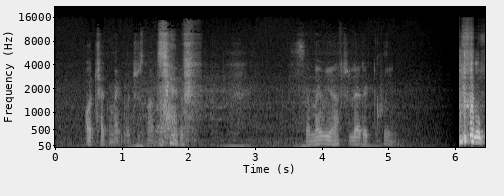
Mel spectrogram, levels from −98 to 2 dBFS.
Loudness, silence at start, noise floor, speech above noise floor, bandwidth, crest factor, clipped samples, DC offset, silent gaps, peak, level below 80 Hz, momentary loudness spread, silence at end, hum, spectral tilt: -32 LUFS; 0.45 s; -72 dBFS; 34 dB; 16.5 kHz; 24 dB; under 0.1%; under 0.1%; none; -10 dBFS; -60 dBFS; 23 LU; 0 s; none; -4 dB/octave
